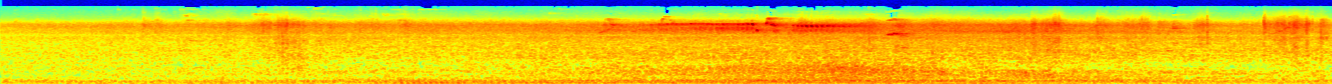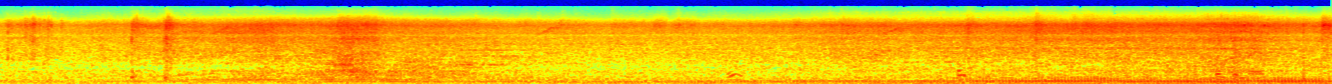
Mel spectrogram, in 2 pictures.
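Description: Steady outdoor background noise of distant traffic with indistinct voices of people in the background.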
